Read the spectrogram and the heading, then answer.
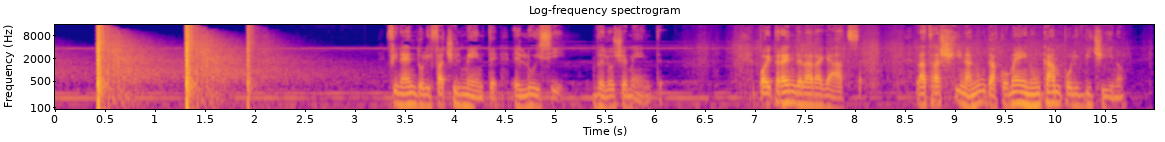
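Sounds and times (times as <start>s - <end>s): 
gunshots fired from the rear right window of a car: 0.4s - 2.2s
speech: 3.4s - 6.2s, 7.1s - 10.8s.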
